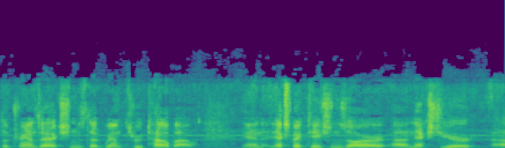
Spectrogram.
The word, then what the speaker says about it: Taobao: well Alibaba is one of five there's also taobao they get it right that they're pronounced it correctly okay I've been practicing the last five minutes taobao which is basic have the combination of imagine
